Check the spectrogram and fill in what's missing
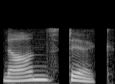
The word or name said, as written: nonstick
